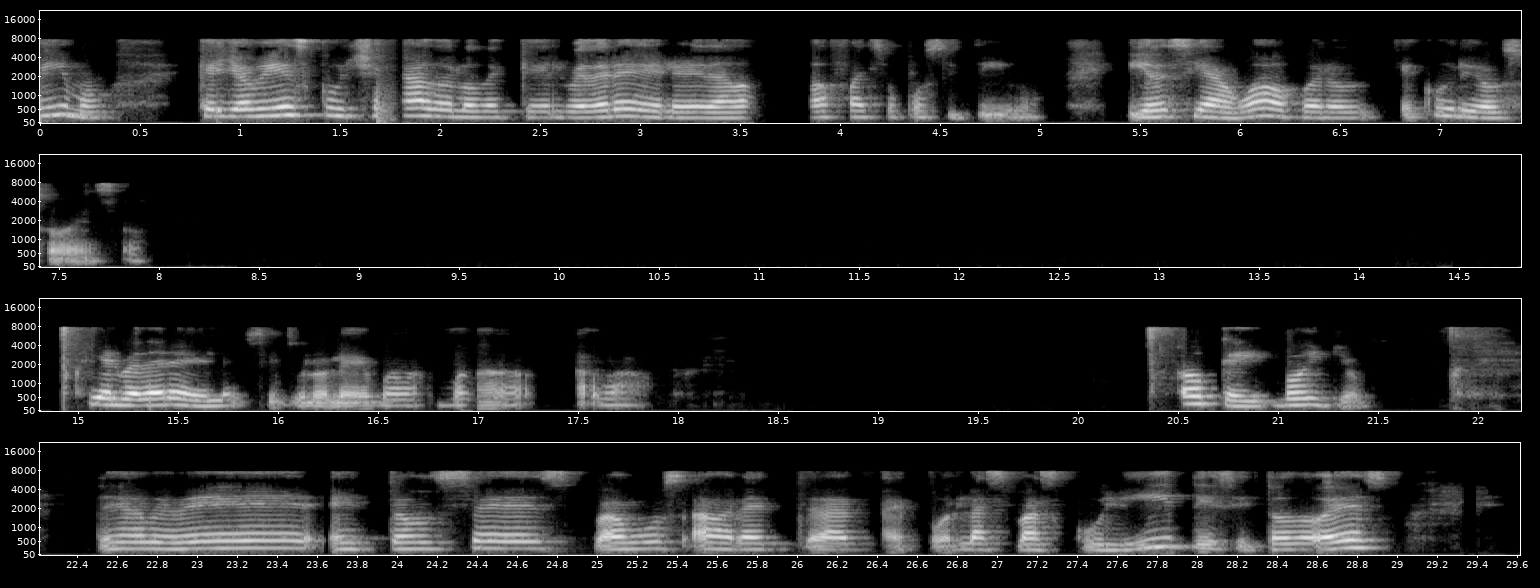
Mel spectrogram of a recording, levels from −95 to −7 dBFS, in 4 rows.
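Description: No technical faults can be heard in this speech recording.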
